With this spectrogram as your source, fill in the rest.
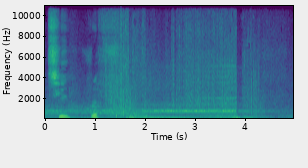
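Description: A fire spell roars and crackles.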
